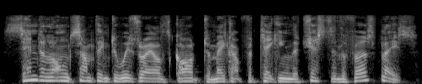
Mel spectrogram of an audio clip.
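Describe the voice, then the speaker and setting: A man's voice: mid-range voice, fairly quick, bright, forceful tone, no echo, studio quality. A man playing a solemn pagan priest giving counsel in a dramatized audiobook.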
